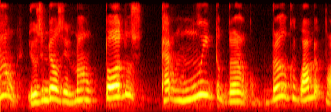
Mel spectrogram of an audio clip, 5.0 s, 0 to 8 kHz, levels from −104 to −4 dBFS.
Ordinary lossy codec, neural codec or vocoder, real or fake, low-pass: none; autoencoder, 22.05 kHz, a latent of 192 numbers a frame, VITS, trained on one speaker; fake; 7.2 kHz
